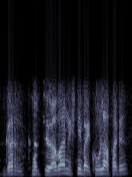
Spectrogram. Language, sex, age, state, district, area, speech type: Bodo, male, 18-30, Assam, Chirang, rural, conversation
